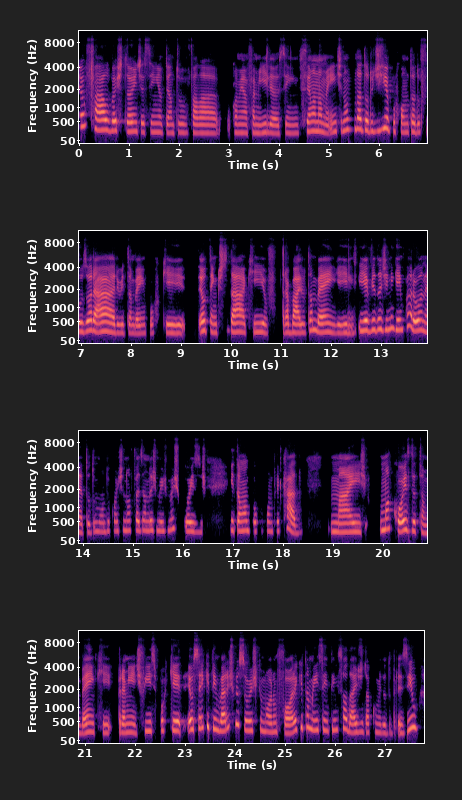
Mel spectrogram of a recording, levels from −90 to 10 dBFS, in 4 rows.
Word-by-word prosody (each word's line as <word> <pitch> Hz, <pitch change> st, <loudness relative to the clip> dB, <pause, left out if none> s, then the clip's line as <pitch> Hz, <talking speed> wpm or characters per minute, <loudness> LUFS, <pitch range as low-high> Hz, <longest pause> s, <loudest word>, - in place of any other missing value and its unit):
eu 370 Hz, +1 st, +1 dB
falo 280 Hz, -7 st, +4 dB
bastante 245 Hz, -2 st, +1 dB
assim, 230 Hz, 0 st, -6 dB
eu 220 Hz, -, -9 dB
tento 215 Hz, 0 st, -7 dB
falar 210 Hz, -2 st, -2 dB, 0.3 s
com 225 Hz, -, -9 dB
a 220 Hz, -, -5 dB
minha 215 Hz, -1 st, -5 dB
família, 210 Hz, 0 st, -4 dB
assim, 205 Hz, +1 st, -9 dB
semanalmente, 245 Hz, -1 st, -2 dB
não 285 Hz, +3 st, -4 dB
dá 300 Hz, -1 st, +4 dB
todo 270 Hz, -3 st, +1 dB
dia 275 Hz, +7 st, +1 dB
por 245 Hz, -3 st, -8 dB
conta 225 Hz, 0 st, -3 dB
do 225 Hz, +1 st, -6 dB
fuso 240 Hz, +2 st, -1 dB
horário 235 Hz, -4 st, +5 dB
e 215 Hz, -, -3 dB
também 205 Hz, -1 st, -3 dB
porque 210 Hz, 0 st, -2 dB, 0.2 s
eu 255 Hz, +2 st, +5 dB
tenho 240 Hz, -4 st, -3 dB
que -, -, -7 dB
estudar 235 Hz, -4 st, +3 dB
aqui, 230 Hz, +1 st, -5 dB
eu 215 Hz, -2 st, -1 dB
fu -, -, -18 dB
trabalho 220 Hz, 0 st, +2 dB
também. 230 Hz, -4 st, +2 dB
E 210 Hz, -1 st, -2 dB
e 260 Hz, 0 st, 0 dB
e -, -, +10 dB
a 270 Hz, -, +8 dB
vida 280 Hz, +3 st, 0 dB
de 285 Hz, +1 st, -3 dB
ninguém 290 Hz, -2 st, 0 dB
parou, 280 Hz, -6 st, +5 dB
né, 230 Hz, -5 st, -3 dB
todo 220 Hz, +3 st, -8 dB
mundo 240 Hz, +1 st, -10 dB
continua 260 Hz, +1 st, -8 dB
fazendo 265 Hz, 0 st, -2 dB
as 270 Hz, 0 st, -4 dB
mesmas 265 Hz, +4 st, -6 dB
coisas. 235 Hz, -2 st, -1 dB, 0.5 s
Então 260 Hz, -1 st, 0 dB
é 260 Hz, -, +1 dB
um 265 Hz, -, -3 dB
pouco 245 Hz, 0 st, -8 dB
complicado. 240 Hz, -4 st, -2 dB, 0.6 s
Mas, 230 Hz, 0 st, +2 dB, 0.3 s
uma 295 Hz, +3 st, +1 dB
coisa 260 Hz, -3 st, +5 dB
também 220 Hz, 0 st, 0 dB
que 215 Hz, +11 st, -6 dB
para 215 Hz, -, +2 dB
mim 220 Hz, 0 st, -1 dB
é -, -, -5 dB
difícil 255 Hz, +4 st, -4 dB
porque 270 Hz, -1 st, +3 dB
eu 275 Hz, +2 st, +8 dB
sei 320 Hz, +4 st, 0 dB
que 370 Hz, +1 st, +3 dB
tem 310 Hz, -4 st, -1 dB
várias 260 Hz, +8 st, +4 dB
pessoas 270 Hz, -, +1 dB
que -, -, -13 dB
moram 235 Hz, -1 st, -3 dB
fora 210 Hz, +2 st, +2 dB
que 340 Hz, +4 st, -2 dB
também 305 Hz, -5 st, -1 dB
sentem 275 Hz, 0 st, -6 dB
saudades 235 Hz, -7 st, 0 dB
da 225 Hz, -, -3 dB
comida 220 Hz, -2 st, -9 dB
do 205 Hz, +1 st, -19 dB
Brasil, 295 Hz, -, 0 dB
245 Hz, 175 wpm, -23 LUFS, 220-270 Hz, 0.6 s, e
